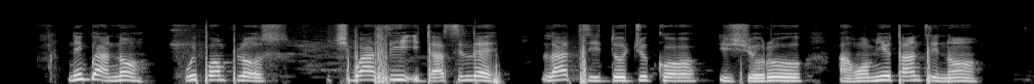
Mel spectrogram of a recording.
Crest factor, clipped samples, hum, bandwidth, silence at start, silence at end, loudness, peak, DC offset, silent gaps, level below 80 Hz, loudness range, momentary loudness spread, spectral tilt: 14 dB; under 0.1%; none; 7 kHz; 0.7 s; 0.55 s; -13 LUFS; 0 dBFS; under 0.1%; 1.56-1.69 s, 5.12-5.19 s, 5.34-5.41 s, 8.33-8.37 s; -38 dBFS; 2 LU; 9 LU; -6.5 dB/octave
